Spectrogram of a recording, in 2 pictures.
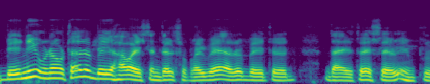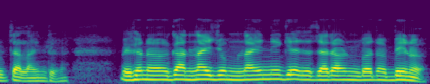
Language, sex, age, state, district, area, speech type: Bodo, male, 60+, Assam, Udalguri, rural, spontaneous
